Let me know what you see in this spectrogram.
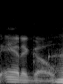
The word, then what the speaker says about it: Antigo: And a 608 texter says, Dan said Antigo right the first time. He says, as a Wisconsinite, it is Antigo.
